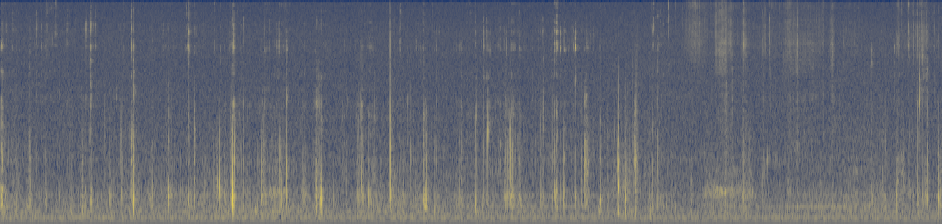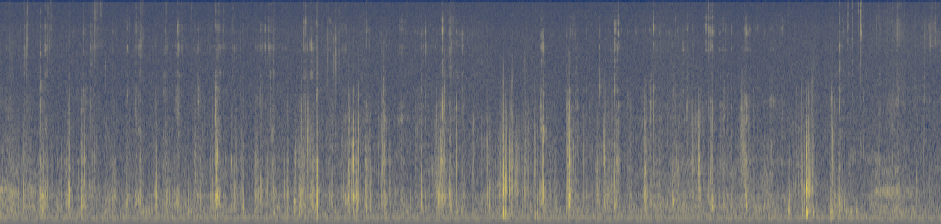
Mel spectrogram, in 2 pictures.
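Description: Close-miked chewing of soft sweet bread: irregular wet mouth clicks and smacks with the odd soft bite, picked up by a clip-on microphone at the collar.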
